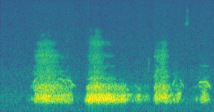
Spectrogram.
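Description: A woman breathing deeply and audibly close to the microphone: three long, airy breaths with short pauses between them, the middle one loudest.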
